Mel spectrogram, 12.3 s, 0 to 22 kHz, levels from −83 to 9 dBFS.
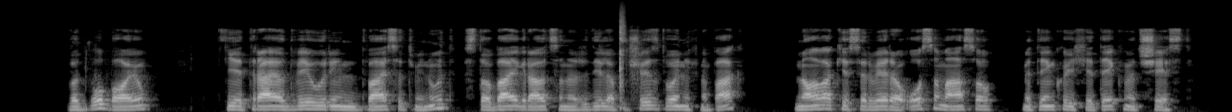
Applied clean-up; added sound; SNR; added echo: neural mask model DeepFilterNet 3.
